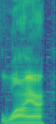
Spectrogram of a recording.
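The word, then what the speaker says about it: Wyre: connection over to wire i've been pronouncing it weird I've never been corrected it is wire and it's also got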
